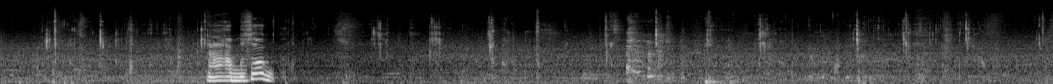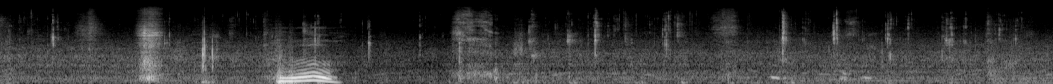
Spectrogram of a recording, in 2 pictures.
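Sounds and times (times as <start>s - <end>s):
man chewing and mouth sounds: 0.0s - 21.0s.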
